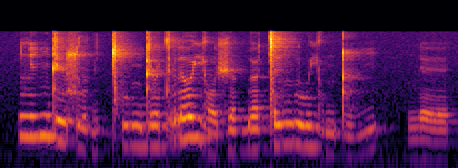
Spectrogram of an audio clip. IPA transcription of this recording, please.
l i˦ ŋ d e˧ sʷ ə˞˨ ɡ ǀʰ u˧ ŋ d ə˞˧ d r ʌ˦ j ɔ˨ ʃ œ˧ ɡ͡b œ˧ ǀ e˦ ŋ l u˦ j u˧ ŋ tʷ i˨˦ | n ɛ˨

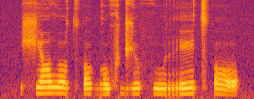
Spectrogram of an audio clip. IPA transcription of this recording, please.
ʃ e ðˤ ʉ t͡sʼ ɔ ɡ ɔ xʷ d͡ʒ ɵ f u r e t͡sʼ ɔ

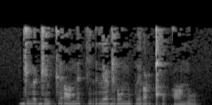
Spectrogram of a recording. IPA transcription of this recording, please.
ɡʲ e lʲ ɒ ɡʲ e lʲ k e ɾ ɒ n e k i r lʲ æ ɖ i ɾ o n u p e ɾ ɒ ɖ ǃʰ o k ɒ n u

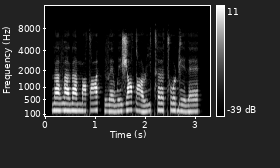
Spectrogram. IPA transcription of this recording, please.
ɳ a˧ v a˧ ɳ a˧ m ɛ˧ tˤ ɛ˦ | v ɛ˨ w e˧ ʒ ɜ˦ dˤ ɜ˨ ɹ i˧ tʰ ɜ˦ tʰ o˦ ɖ e˧ ð ɛ˦

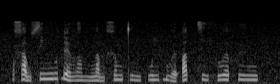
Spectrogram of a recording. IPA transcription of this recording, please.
x a̰˧˨ w s i˧ ŋ u˨˦ ɗ ɛ˧˩ v a̤˨˩ m n a̰˧˨ m x ə˧ m t̪ ṳ˨˩ ŋ k w i˨˦ ɓ u˧˩ ə̯ ʔ a˦˥ t̚ s i̤˨˩ h u˧ ə̯ f ɨ˧ ŋ

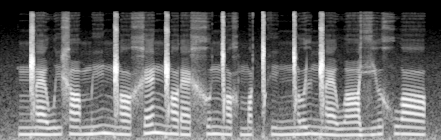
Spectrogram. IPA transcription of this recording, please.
ŋ͡ǁ æ w i x ɑ m i ŋ͡ǁ ɒ x ɛ ŋ͡ǁ ɒ ɾ æ x ʊ ŋ͡ǀ ɒ x m ɒ ǀʰ i ŋ͡ǀ ʊ lʲ ŋ͡ǁ æ w ɑ zʲ ʊ x w ɒ

